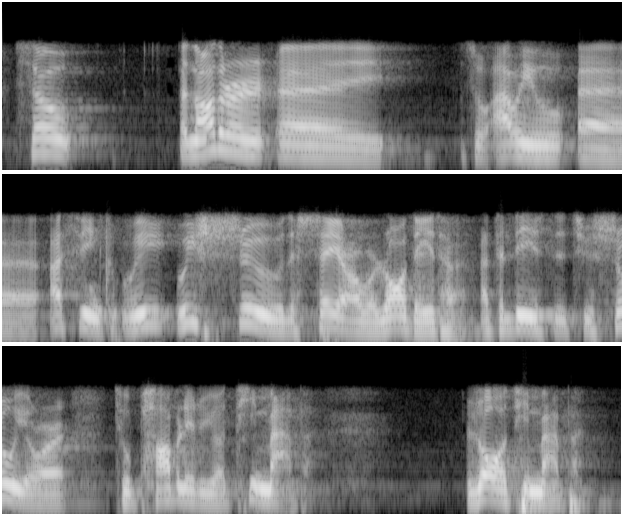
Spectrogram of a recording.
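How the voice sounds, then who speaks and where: Pausing long and often, a man with a Chinese accent speaks at a very slow pace, his fairly high pitch carrying lively intonation. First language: Mandarin Chinese. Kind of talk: keynote lecture. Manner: halting.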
